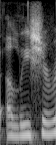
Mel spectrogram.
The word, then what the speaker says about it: Alechia: Listen, you can find me all over Beyonce's internet at Alicia Reese, and it's spelled A-L-E-C-H-I-A, last name Reese, R-E-E-S-E.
